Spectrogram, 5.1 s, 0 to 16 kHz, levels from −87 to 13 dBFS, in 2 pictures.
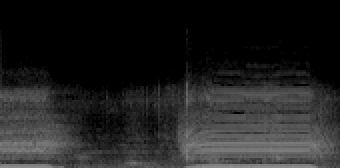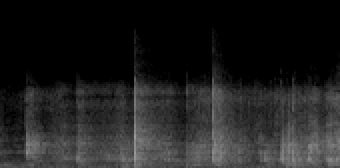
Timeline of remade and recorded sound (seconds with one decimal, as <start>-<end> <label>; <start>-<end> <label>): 0.0-0.6 remade; 0.6-3.0 recorded; 3.0-4.0 remade; 4.0-5.1 recorded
